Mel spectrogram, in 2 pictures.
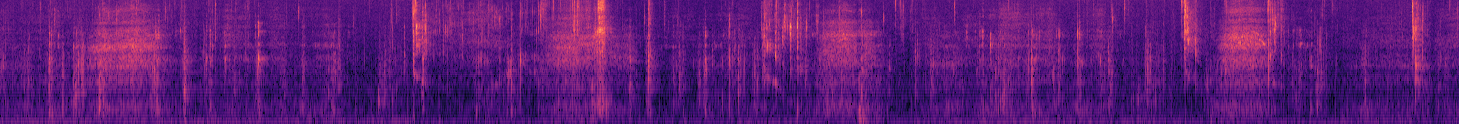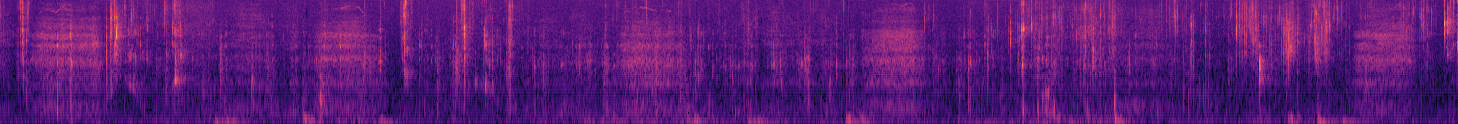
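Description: Close-miked biting and chewing of sauced chicken wings: an irregular run of sharp crunches and clicks with wet mouth sounds, bite after bite.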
